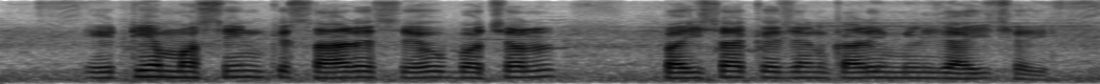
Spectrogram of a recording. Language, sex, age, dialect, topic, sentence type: Magahi, male, 18-24, Western, banking, statement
